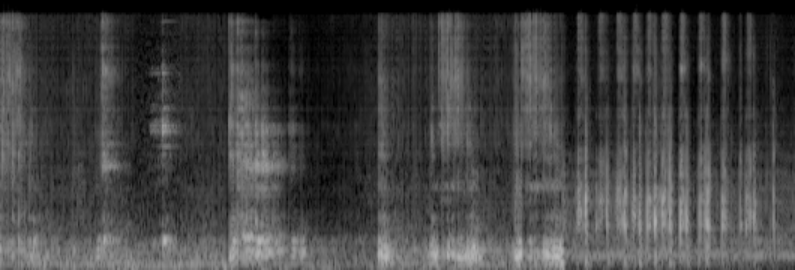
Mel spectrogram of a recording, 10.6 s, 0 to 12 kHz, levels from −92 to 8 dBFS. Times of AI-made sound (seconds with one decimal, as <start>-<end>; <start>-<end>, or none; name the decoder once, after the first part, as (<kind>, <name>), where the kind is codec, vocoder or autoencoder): 0.0-1.8 (vocoder, BigVGAN v2); 2.4-10.6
